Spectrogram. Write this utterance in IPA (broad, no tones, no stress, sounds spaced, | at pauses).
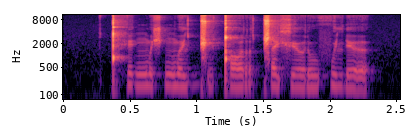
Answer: ǃʰ e ŋ͡m ə ʃ ŋ͡m ə lʲ ɡ͡ǁ ʏ ǃ ɔ r ǁ ɛ xʲ ɔ ʊ̯ ɾ u f u lʲ ɾ ə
